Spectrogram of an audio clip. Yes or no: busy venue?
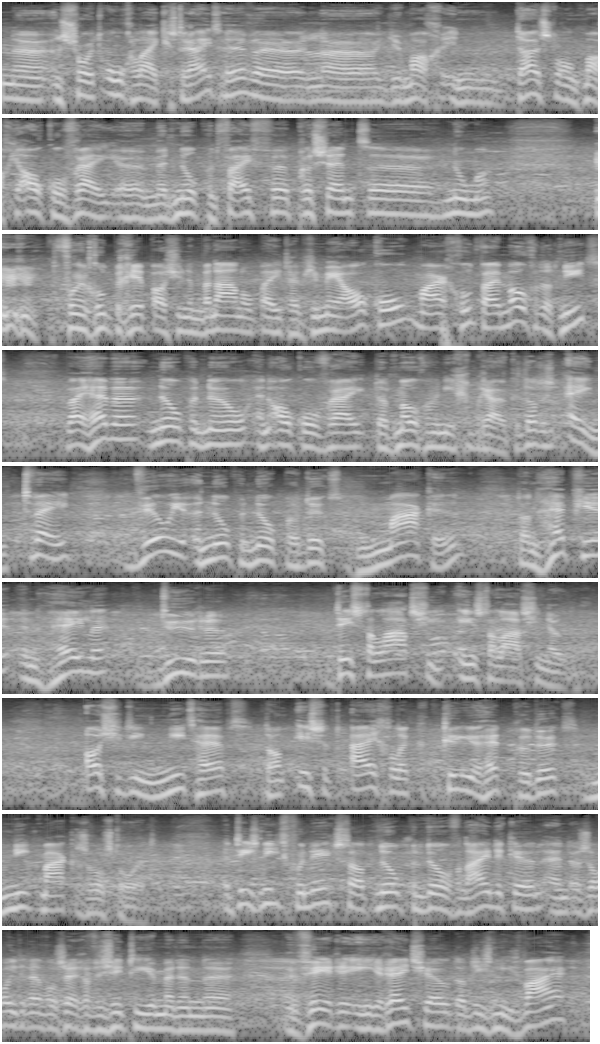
yes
